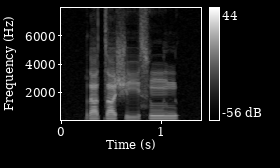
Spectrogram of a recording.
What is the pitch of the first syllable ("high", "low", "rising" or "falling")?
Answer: high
